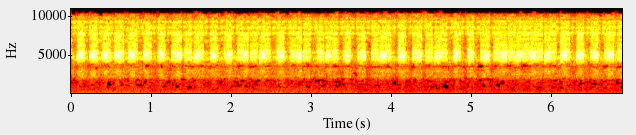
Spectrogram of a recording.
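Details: High, metallic buzzing of summer cicadas in Provence, southern France, a constant wall of sound with uneven throbbing beats and bright clicking accents, no other animals or voices.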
